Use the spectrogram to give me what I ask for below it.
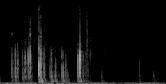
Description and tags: Stein Aufschlag mit langem Decay 04
Recorded originally in M-S at the lake of "Kloental", Switzerland. Stones of various sizes, sliding, falling or bouncing on rocks. Dry sound, no ambient noise.
boulders, fall, sliding, movement, nature, bouncing, hit, debris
